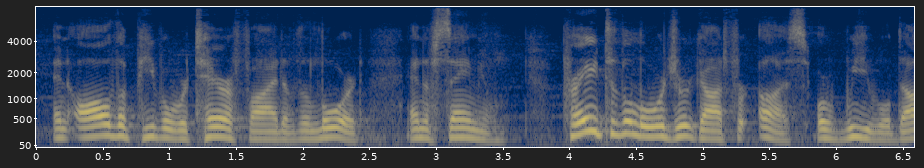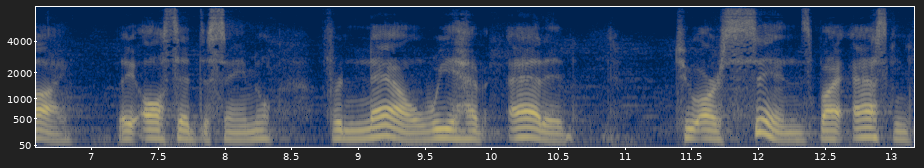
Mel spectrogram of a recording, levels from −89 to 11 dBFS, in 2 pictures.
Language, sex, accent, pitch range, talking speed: English, male, American, 130-170 Hz, 180 wpm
